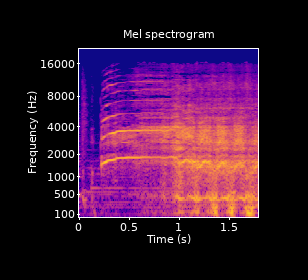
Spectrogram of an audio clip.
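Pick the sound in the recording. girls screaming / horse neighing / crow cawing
horse neighing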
